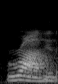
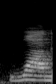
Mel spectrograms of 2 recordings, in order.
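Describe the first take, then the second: First: The word starts with a tongue R sound. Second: The word starts with a rounded W sound. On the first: The speaker calls it right. "this sound is produced with the tongue" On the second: The speaker calls it wrong. "produce the sound using the lips, ... it's W instead of R"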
